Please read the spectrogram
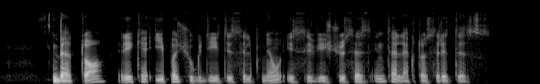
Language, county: Lithuanian, Vilnius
